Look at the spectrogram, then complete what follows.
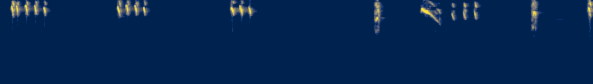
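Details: Velvet-fronted nuthatch giving three short high chattering bursts, then sharp single clicks, a quick downslurred note and a few separate high chips.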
